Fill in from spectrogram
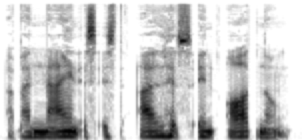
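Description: A man's voice: fairly low pitch, monotone, takes it slowly, darkish tone, no echo, clean studio sound. A man playing an uneasy, soothing father. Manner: soothing, hesitant. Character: uneasy father, gentle, trying to stay calm.

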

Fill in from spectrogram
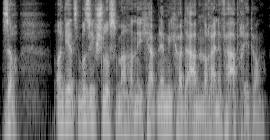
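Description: A man reading an audiobook and voicing a self-assured, teasing male doctor who is a womanizer, with a husky voice. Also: deep voice, expressive, fairly quick, fairly bright tone, pitched above the performer's own voice, exaggerated voice. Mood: smug. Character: smug middle-aged male doctor, womanizer. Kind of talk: audiobook character voice.

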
